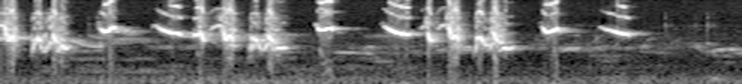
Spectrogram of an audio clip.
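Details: Oriental magpie-robin (kacer) lure song: quick series of loud high whistles and sharp chips, several per second, trailing off into quiet at the end.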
